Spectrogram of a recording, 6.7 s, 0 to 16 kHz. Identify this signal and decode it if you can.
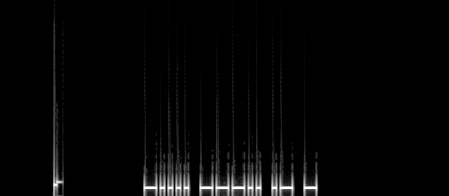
Morse code, heard as a keyed tone, about 20 wpm, 700 Hz. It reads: 68AT
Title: Common Cut Numbers - 4-Digit 20wpm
